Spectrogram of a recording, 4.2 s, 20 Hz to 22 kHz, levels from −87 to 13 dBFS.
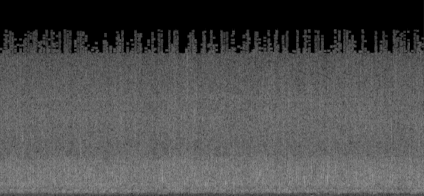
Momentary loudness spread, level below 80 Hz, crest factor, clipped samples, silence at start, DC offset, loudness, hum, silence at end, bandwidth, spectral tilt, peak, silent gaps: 1 LU; -66 dBFS; 18 dB; under 0.1%; 0 s; under 0.1%; -24 LUFS; none; 0 s; 19 kHz; 2 dB/octave; -8 dBFS; none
